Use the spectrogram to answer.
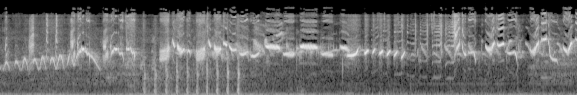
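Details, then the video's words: Fierce fighting Chinese hwamei in a cage, wings raised and tail spread, sings rising wavering whistles, then a burst of sharp clicks, followed by bright looping whistled phrases and fast slurred notes. "Họa mi chơi cánh cao đuôi xòe - Em này đấu ác"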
